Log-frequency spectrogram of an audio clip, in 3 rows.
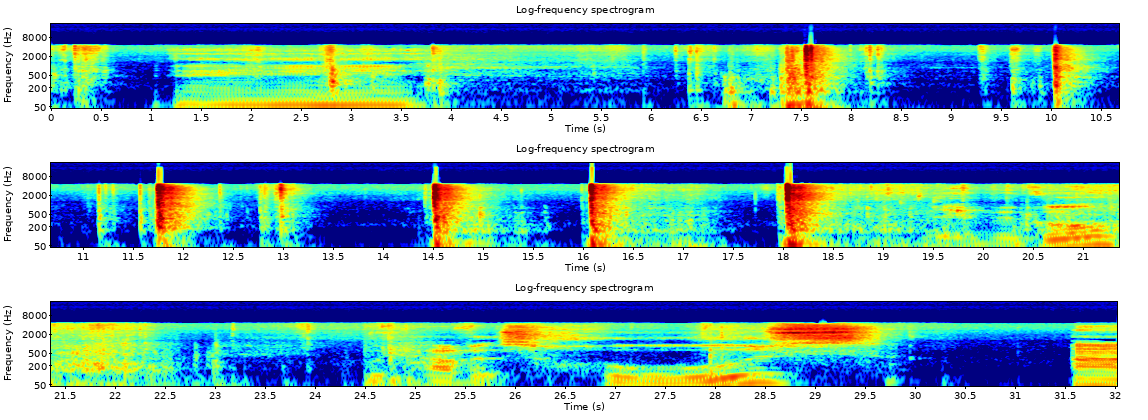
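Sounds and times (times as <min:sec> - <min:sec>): loud sharp knocks: 0:14.5 - 0:15.1, 0:16.0 - 0:16.6, 0:18.0 - 0:18.6.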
